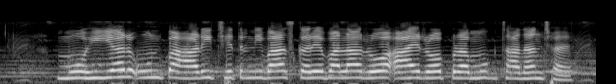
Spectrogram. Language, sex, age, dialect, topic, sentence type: Maithili, female, 18-24, Angika, agriculture, statement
